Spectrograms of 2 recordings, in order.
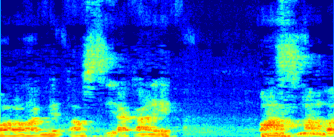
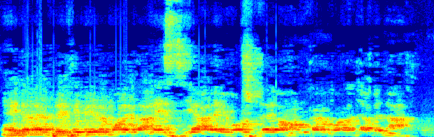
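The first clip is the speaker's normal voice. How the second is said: high, sustained preacher's cry; impassioned preaching; 7 semitones higher than usual. Real, not acted. Preacher warning listeners against pride in office, impassioned preaching. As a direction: drive the warning home at high pitch.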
